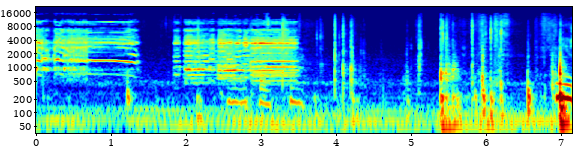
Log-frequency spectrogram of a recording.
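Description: A cardboard sound book's electronic rooster crow plays loudly, followed by a few clucks, then clicks and button presses from handling.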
